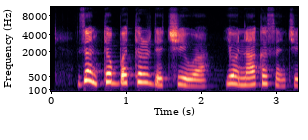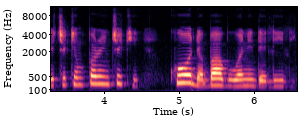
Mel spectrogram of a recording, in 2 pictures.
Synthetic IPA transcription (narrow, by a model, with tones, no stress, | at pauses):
zɐ˦˨ntɐ˦bːɐ˦tɐ˦rda˨t͡ʃeː˦˨waː˨ | ja˦˨wna˦kɐ˦sɐ˨nt͡ʃeː˦t͡ʃɪ˦kʲɪ˦mɸɐ˦ɾɪ˦nt͡ʃɪ˦kʲʰiː˨ | kʷʰoː˦da˨baː˦bu˨wɐ˦ni˦dɐ˨liː˦liː˨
